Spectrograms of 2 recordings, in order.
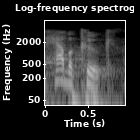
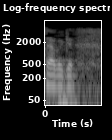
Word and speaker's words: Habakkuk: Some people call it Habakkuk. That's not how it's pronounced, Habakkuk.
